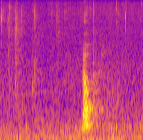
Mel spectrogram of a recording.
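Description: Quiet room tone in a lecture room during a pause, broken about a second in by one short spoken word, 'Nope'.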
